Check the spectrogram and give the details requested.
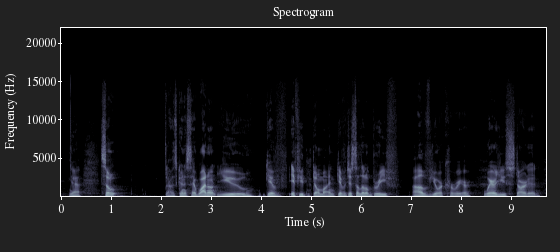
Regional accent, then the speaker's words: Canada; anyone growing up in Canada when I grew up, you know, the, the nineties, knows Jay Ingram

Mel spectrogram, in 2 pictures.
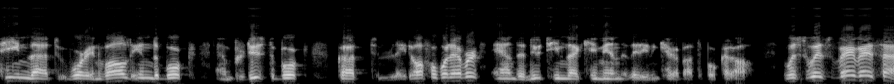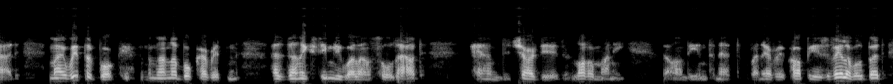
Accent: Sweden; English is a second language; moved away as an adult; now in California, United States; I was born in Sweden. I was brought up there, and I was involved in dogs for 20 years there. And I moved to this country in California in 1980

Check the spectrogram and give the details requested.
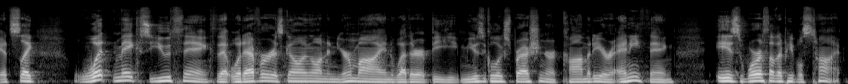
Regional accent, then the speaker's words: Towson, Maryland, United States; the way I was raised and a lot of my friends, you know, growing up in Towson

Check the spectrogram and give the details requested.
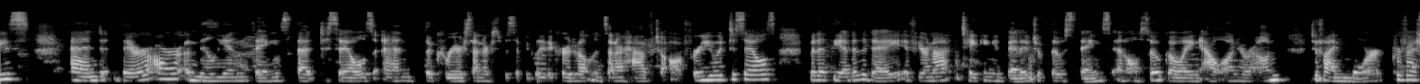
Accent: Lehigh Valley, Pennsylvania, United States; I am from the Lehigh Valley and I wanted to be more in like a hometown school.

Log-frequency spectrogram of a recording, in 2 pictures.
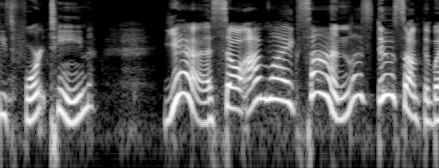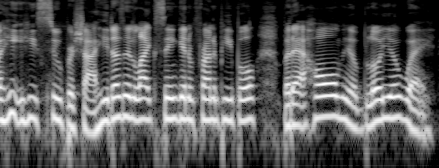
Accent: Cedar Rapids, Iowa, United States; also born or lived in Chicago; I am a Cedar Rapidian, so I'm from Cedar Rapids. I was born in Chicago, moved here when I was five

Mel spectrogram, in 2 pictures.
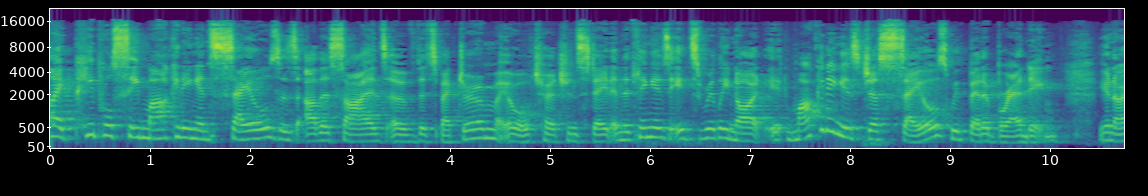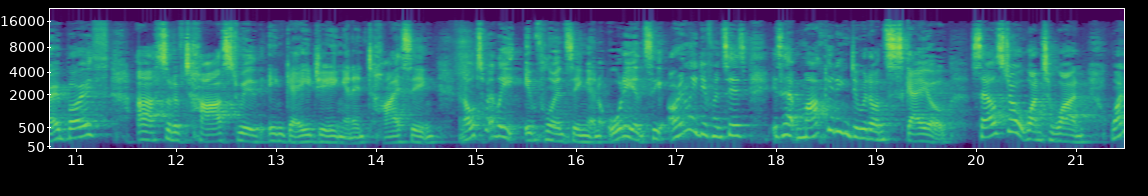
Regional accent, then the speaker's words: Australia

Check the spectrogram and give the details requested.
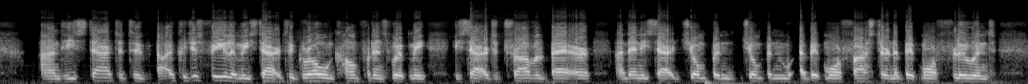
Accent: Ireland; obviously I know I'm from Ireland, but I'm very, very much feel at home going over there

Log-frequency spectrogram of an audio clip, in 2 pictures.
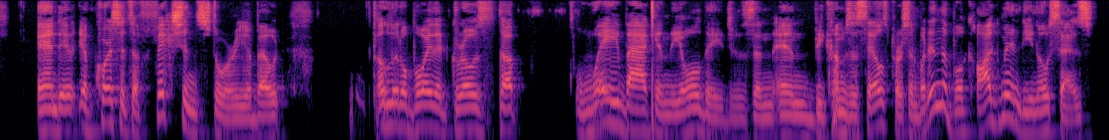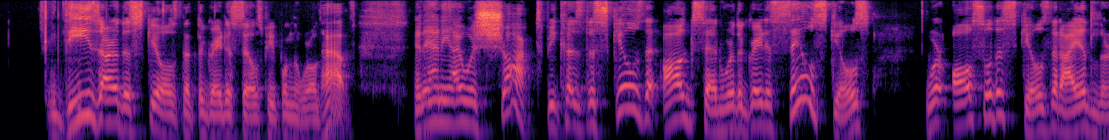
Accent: East Coast, Canada; I grew up in Canada, in the East Coast of Canada.

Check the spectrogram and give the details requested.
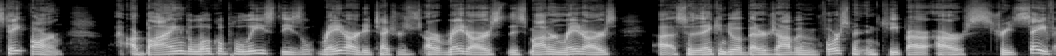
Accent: Southeast, United States; moved away as an adult; also born or lived in western Michigan; I grew up in the Southeast

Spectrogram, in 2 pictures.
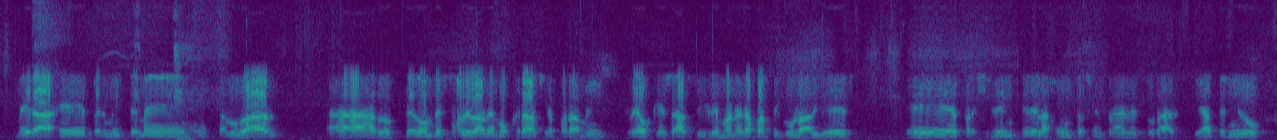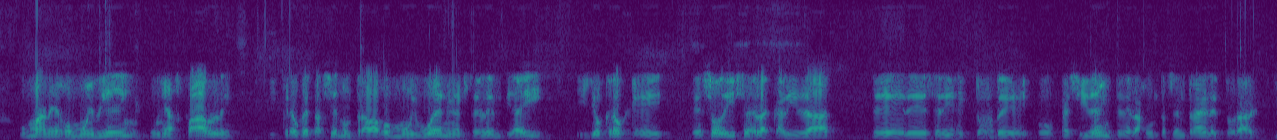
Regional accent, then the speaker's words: Santiago de los Caballeros, Santiago, Dominican Republic; moved away as an adult; now in Columbus, United States; yo me hice ciudadano norteamericano, te hablado de los Estados Unidos, específicamente Cortes allá de, Columbus, Ohio. Y yo soy comerciante de Santiago

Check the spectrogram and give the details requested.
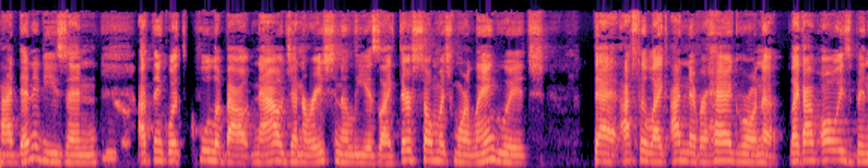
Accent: Maryland, United States; moved away as an adult; now in Brooklyn, United States; I'm originally from Maryland, DMV stand up all day

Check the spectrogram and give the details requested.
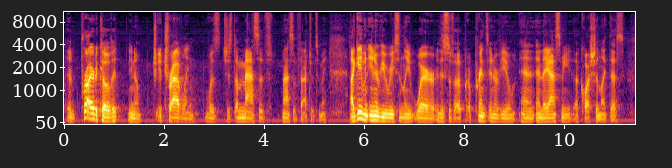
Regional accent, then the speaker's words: Pennsylvania, United States; moved away as an adult; also born or lived in Florida; I'm from Pennsylvania. Uh, moved to Florida when I was 19

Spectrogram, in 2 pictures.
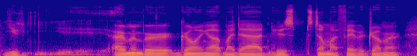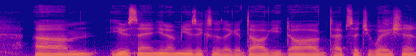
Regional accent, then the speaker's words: Olathe, Kansas, United States; moved away as an adult; now in Arizona, United States; I grew up in Olathe, Kansas, which is a suburb of Kansas City.

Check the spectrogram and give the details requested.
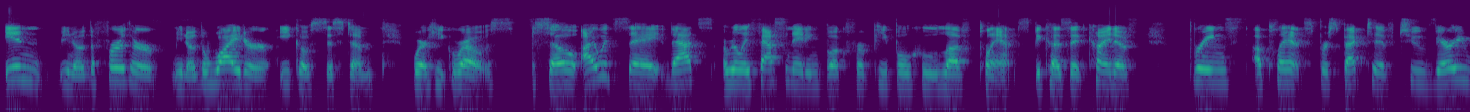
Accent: Chicago, Illinois, United States; now in Seattle, United States; I didn't grow up having a garden, and I grew up in Chicago and, in the city

